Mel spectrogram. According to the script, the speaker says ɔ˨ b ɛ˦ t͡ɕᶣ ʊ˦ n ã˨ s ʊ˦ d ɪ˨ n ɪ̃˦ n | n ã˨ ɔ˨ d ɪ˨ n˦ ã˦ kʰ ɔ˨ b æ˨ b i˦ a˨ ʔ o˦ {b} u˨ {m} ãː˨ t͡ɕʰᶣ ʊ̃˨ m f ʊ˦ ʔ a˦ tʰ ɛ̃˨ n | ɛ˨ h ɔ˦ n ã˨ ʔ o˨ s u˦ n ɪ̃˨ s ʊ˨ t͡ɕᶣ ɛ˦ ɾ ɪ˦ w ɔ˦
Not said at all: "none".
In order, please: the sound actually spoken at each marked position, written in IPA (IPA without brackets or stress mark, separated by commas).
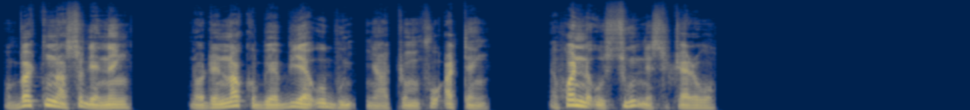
b, ɲ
